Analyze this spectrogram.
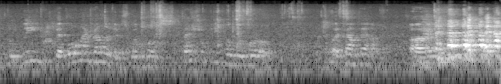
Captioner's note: laughter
